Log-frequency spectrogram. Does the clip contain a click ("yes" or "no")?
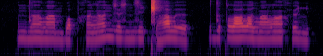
yes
